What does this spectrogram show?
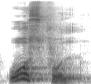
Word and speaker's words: useful: इसका pronunciation vice होता है, यूजफुल।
